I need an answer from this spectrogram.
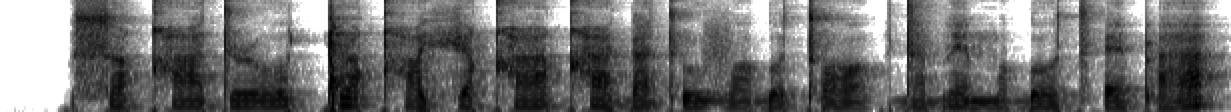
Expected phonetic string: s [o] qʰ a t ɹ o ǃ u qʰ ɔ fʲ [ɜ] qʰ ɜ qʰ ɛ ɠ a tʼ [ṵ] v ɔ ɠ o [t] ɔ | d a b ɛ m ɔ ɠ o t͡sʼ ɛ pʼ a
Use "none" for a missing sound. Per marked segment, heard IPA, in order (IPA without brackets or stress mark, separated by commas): o, ɛ, u, tʼ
